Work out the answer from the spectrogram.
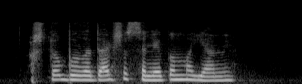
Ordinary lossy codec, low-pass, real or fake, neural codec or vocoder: none; none; fake; codec, 16 kHz, 1.1 kbps, Voila-Tokenizer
